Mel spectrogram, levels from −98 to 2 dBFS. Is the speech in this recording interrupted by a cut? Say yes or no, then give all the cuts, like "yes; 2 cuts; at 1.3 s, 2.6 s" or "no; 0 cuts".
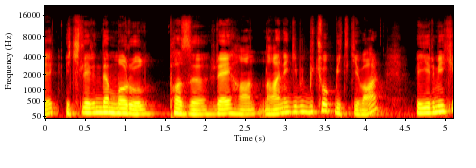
no; 0 cuts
